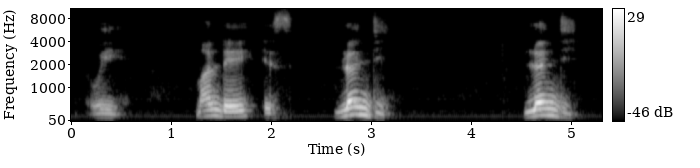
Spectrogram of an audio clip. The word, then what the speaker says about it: lundi: Monday is lundi.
